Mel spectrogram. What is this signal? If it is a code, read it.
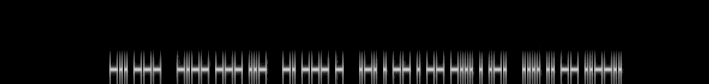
Morse code, heard as a keyed tone, about 50 wpm, 700 Hz. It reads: DO YOU NOT REMEMBER HIM?
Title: Sentences from Top 600 Words 50wpm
